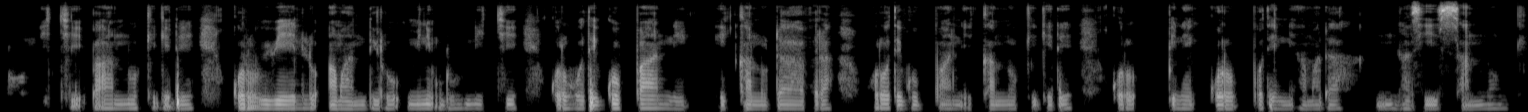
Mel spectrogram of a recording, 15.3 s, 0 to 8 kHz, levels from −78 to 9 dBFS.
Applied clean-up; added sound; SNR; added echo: none; none; none; none.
